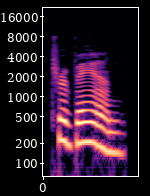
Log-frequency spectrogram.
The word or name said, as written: trevan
